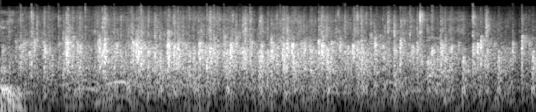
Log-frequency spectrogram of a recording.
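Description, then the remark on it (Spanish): An audience applauds together for the Lord, a dense, steady wash of many hands clapping at fairly even loudness for about five seconds, with no clear voices standing out. “Un aplauso al Señor.”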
